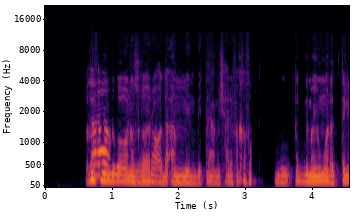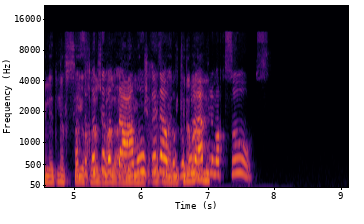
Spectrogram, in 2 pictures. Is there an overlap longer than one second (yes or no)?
yes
